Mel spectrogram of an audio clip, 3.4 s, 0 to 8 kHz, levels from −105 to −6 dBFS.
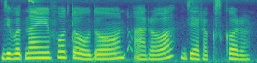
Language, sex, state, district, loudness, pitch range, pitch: Chakma, female, Tripura, Unakoti, -16 LUFS, 210-250 Hz, 230 Hz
